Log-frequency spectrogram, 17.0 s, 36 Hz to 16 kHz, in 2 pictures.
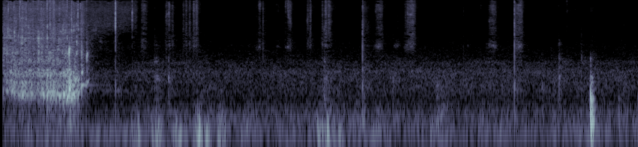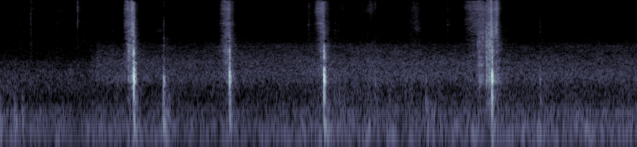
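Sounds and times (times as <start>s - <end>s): water pouring into pot: 0.0s - 1.2s
knife cutting potatoes: 10.2s - 10.4s, 11.4s - 11.7s, 12.6s - 13.0s, 14.8s - 15.2s.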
